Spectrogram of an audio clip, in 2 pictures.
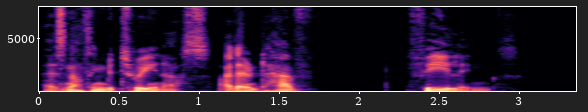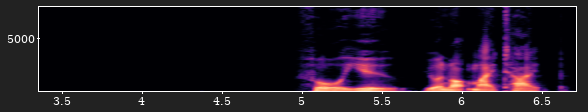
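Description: A man playing a lonely, menacing misogynist in a radio play monologue, speaking in formal, mannered, halting phrases. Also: on the low side, vocal fry, dry recording, exaggerated voice. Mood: tender, dismissive.

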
